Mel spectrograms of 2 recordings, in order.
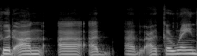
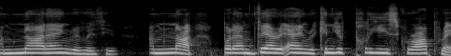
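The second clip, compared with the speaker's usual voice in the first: mock frustrated, exasperated anger mixed with apologetic pleading; 4 semitones higher than usual. Acting out what they yelled at him at the time, retelling angry yelling. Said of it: "the more I yell".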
